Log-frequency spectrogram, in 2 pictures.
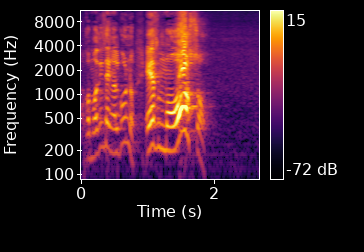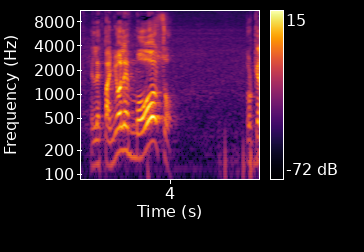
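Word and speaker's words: mohoso: el centavo moso o mojoso como dicen algunos es moso el español es moso porque la H no se pronuncia como J ahí andamos con unas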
